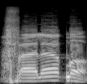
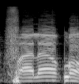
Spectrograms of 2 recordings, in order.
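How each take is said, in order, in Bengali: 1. শব্দটি শুধু q ব্যঞ্জন দিয়ে শেষ হয়। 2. শব্দটি শুধু q ব্যঞ্জন দিয়ে শেষ হয়।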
